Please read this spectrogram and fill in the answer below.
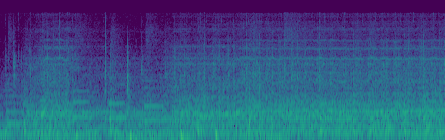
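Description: Singer Patchwork electronic sewing machine running steadily, stitching a seam through layers of fabric.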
